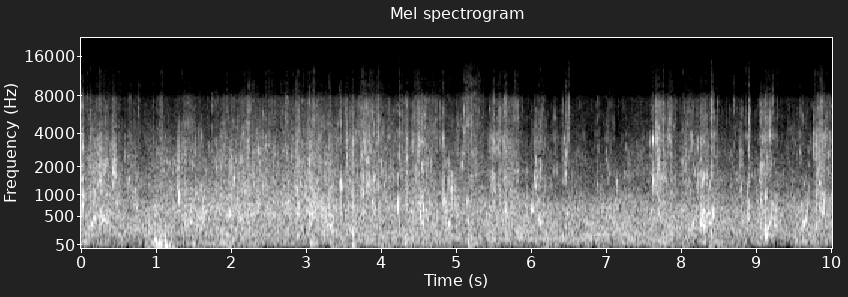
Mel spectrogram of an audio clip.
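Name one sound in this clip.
Water splashes as a fish thrashes in a landing net.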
